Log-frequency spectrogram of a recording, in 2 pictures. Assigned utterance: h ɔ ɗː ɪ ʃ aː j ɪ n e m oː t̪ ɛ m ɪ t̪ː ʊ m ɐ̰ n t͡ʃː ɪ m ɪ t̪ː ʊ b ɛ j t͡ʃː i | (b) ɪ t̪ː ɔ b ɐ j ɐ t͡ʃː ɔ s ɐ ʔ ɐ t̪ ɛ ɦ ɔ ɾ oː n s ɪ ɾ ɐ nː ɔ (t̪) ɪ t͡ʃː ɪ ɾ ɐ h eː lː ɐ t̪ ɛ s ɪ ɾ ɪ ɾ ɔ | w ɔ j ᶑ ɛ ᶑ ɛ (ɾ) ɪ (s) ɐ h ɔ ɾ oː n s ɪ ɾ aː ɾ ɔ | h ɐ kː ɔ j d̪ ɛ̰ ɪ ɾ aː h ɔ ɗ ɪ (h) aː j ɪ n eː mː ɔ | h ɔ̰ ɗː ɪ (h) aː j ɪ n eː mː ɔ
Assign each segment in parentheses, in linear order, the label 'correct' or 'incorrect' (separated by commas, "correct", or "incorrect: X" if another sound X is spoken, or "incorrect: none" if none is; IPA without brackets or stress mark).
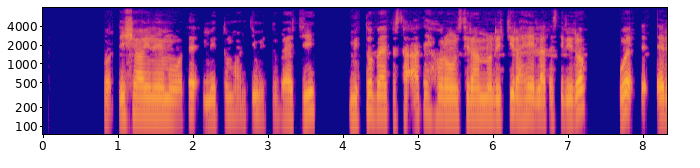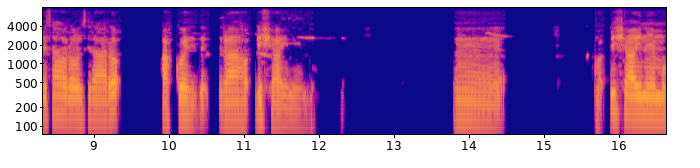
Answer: incorrect: m, incorrect: d̪, correct, correct, incorrect: ʃ, incorrect: ʃ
